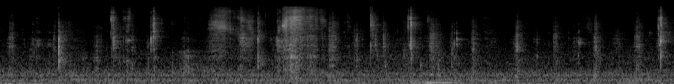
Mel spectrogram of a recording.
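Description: Close-miked chewing of crisp, shell-on deep-fried salt and pepper shrimp: wet mouth clicks and crackly crunches, with a louder crunch about three seconds in.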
